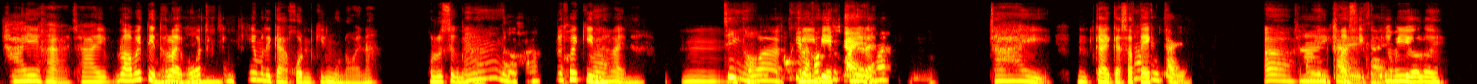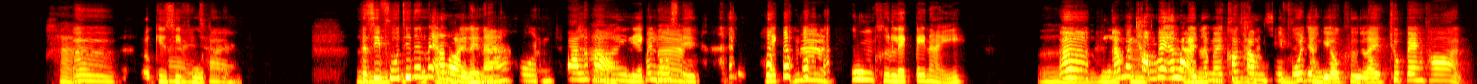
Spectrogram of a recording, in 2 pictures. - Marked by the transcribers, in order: distorted speech; tapping; laugh
- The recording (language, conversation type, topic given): Thai, unstructured, เทศกาลไหนที่ทำให้คุณรู้สึกอบอุ่นใจมากที่สุด?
